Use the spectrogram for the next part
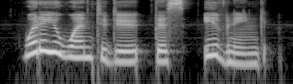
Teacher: the first do is a weak form and the second one is stressed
